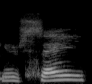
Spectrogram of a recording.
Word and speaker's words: hearsay: Here say.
